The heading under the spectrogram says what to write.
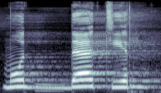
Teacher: Saat berhenti di huruf ro, ro-nya disukunkan dan dibaca secara tarqiq. Kenapa? Karena sebelum ro sukun ada baris kasrah, maka ro-nya tipis.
